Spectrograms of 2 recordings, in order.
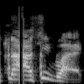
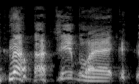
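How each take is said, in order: First: Said through a laugh; laughing quip. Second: Higher, louder, slow and laughing; laughing echo. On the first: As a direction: toss it off while laughing. Joking quip between friends. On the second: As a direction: echo the joke through big laughter. Repeats friend's joke laughing. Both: Acted.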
